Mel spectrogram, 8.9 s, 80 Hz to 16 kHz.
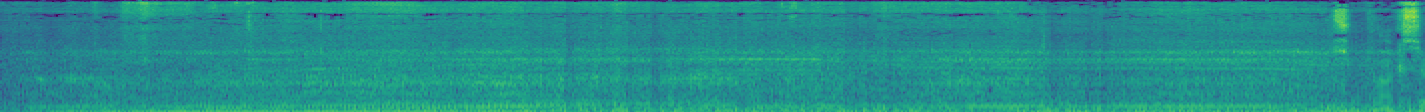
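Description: A Honda Varadero 125 motorcycle accelerates hard, its engine tone climbing steadily under loud, continuous wind rush, heard close from the rider's position; a voice may be faintly mixed in.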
